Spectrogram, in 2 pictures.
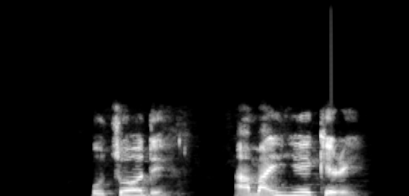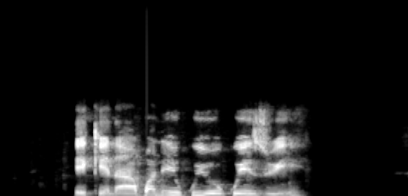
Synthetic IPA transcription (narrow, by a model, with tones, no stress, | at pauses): o˨tu˨˦ɔ˦dɪ˨ | a˨ma˨i˦ɦe˦e˦ke˨ɾe˨ | e˨ke˨na˨a˨ɡ͡ba˦ne˦kʷu˦jo˦kʷu˦e˦zu˦ḭ˦˨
